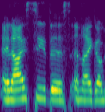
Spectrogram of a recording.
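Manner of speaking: ordinary talk, nothing marked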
